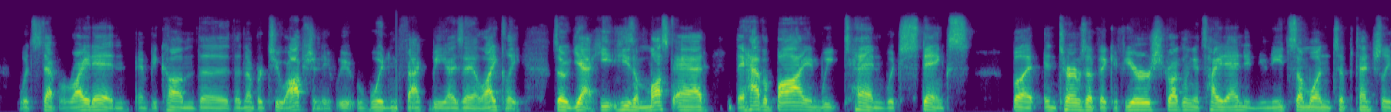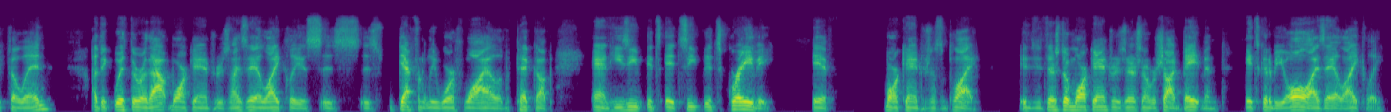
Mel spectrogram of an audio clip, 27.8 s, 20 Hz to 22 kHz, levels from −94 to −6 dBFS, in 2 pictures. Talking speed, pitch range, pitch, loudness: 210 wpm, 95-115 Hz, 105 Hz, -23 LUFS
